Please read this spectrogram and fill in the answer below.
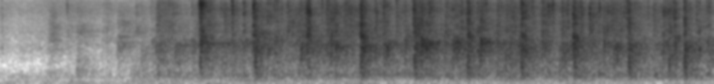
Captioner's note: applause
